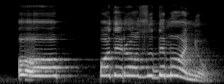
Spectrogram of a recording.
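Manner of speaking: high, loud, frightened shout. Shokpa cries out to the powerful demon, begging for her family, shouting. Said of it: "gritou Shokpa".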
